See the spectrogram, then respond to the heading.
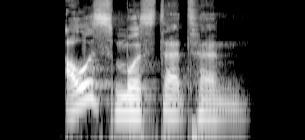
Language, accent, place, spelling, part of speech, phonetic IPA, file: German, Germany, Berlin, ausmusterten, verb, [ˈaʊ̯sˌmʊstɐtn̩], De-ausmusterten.ogg
- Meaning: inflection of ausmustern: 1. first/third-person plural dependent preterite 2. first/third-person plural dependent subjunctive II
